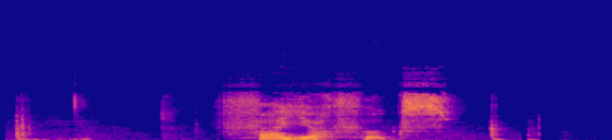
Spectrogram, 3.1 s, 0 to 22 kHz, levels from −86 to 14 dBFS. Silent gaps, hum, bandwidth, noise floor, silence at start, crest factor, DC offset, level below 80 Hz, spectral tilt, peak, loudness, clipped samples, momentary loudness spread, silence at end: none; none; 9.4 kHz; -59 dBFS; 0.1 s; 18 dB; under 0.1%; -68 dBFS; -2.5 dB/octave; 0 dBFS; -15 LUFS; under 0.1%; 25 LU; 0.55 s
